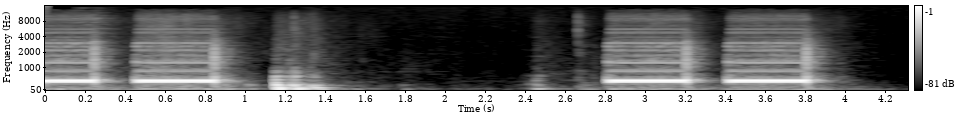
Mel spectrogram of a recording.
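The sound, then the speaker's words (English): A phone line rings on an outgoing call with a steady double-pulse tone, two bursts, a pause, then two more, with a brief muffled clunk in between; clear, no voices. “I think you need to get the Godfather on the phone and tell him something that's going to blow his mind.”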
